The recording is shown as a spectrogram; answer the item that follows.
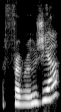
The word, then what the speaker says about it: Farrugia: and lifestyle Queen today my guest is fuia did I pronounce that right you did you did I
